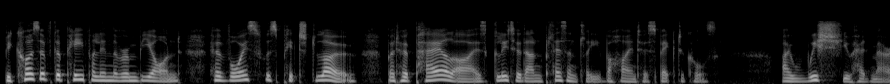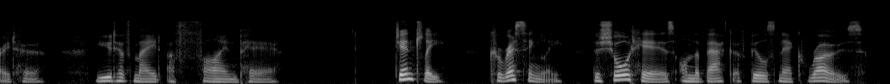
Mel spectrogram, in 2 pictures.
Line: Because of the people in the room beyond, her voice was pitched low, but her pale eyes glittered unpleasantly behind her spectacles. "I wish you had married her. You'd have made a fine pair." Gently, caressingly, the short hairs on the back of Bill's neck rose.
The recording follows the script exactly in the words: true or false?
true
